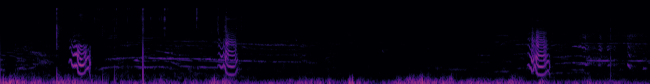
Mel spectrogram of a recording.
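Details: Black francolin calling three times, each a harsh hooked note that dips then rises sharply, spaced a second or more apart over a steady low rumble.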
